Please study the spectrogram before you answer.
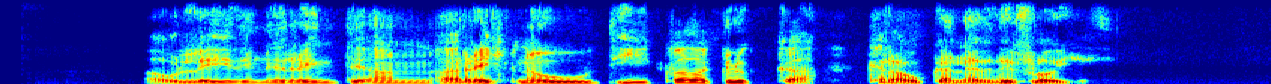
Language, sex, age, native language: Icelandic, male, 20-29, Icelandic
